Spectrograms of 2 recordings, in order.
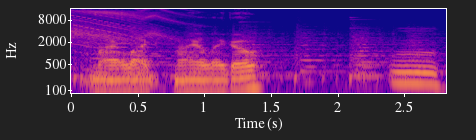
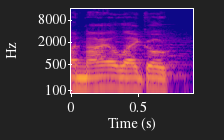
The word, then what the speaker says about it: Nihilego: If you look at Nihilego, or however you want to pronounce Nihilego, I pronounce it like nihilism, Nihilego.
